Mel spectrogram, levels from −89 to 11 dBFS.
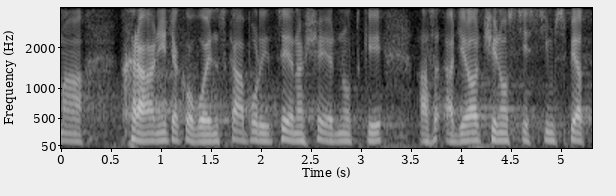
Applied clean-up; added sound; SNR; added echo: none; none; none; none.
